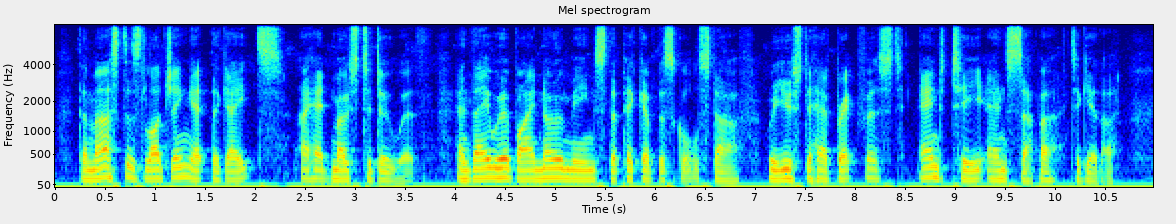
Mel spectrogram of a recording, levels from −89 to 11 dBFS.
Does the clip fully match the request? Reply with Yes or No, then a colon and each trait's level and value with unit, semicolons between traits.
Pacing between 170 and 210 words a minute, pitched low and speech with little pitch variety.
Yes: average, 185 wpm; low, 120 Hz; narrow, 2.0 semitones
